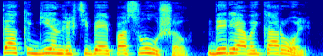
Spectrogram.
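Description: A woman voicing a proud, hot-tempered young princess who shouts indignantly. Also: sing-song, moderate pace. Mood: furious. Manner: shrill, indignant outbursts.

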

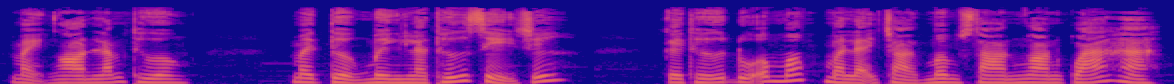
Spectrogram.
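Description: A sly, jealous young schemer, sneering and mock-innocent, as a woman reading the audiobook puts her on. The voice is low-pitched and mellow, recorded close and dry. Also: a little fast, no echo, natural voice.

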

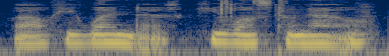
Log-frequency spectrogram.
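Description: A woman hosts an educational radio lesson from a studio. Her voice is heavily husky and darkly mellow, and it sits a touch low. She poses questions and repeats vocabulary words for listeners. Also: little pitch movement, normal speed, no room sound.

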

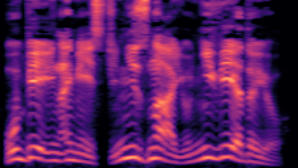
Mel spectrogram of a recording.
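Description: A man's voice: on the low side, expressive, unhurried, fairly bright tone, dry recording, clean studio sound, pitched above the performer's own voice. A man voicing a meek, frightened old peasant father who pleads and begs for mercy. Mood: pleading. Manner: pleading, begging, bowing.

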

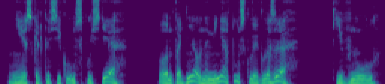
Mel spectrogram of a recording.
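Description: Brief: male audiobook narrator, dark husky voice, lively pitch, dry close sound. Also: no echo. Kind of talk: first-person detective narration.

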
